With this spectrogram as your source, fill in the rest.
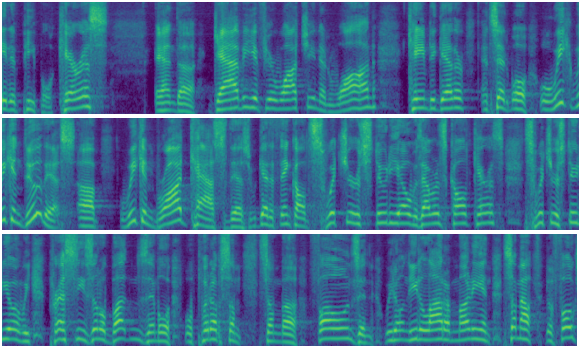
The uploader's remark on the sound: This episode is a recording of Christ Street Fellowship's 10th anniversary service.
